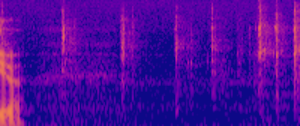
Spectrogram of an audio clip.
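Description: Computer keyboard typing: a few light key clicks, coming faster near the end.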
